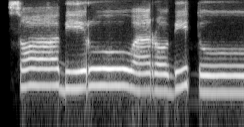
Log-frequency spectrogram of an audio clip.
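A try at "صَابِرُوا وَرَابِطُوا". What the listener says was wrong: Rohnya panjang. Udah pinter tuh sekarang. Rohnya panjang.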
